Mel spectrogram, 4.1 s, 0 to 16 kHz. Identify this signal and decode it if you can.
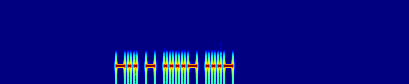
Morse code, heard as a keyed tone, about 39 wpm, 700 Hz. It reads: DT4V
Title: All Cut Numbers - 4-Digit 40wpm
